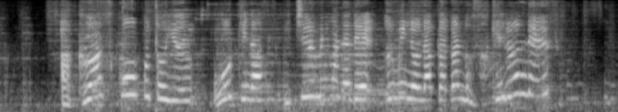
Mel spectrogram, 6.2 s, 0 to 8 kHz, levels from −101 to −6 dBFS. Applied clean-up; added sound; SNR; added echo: neural separator model SepFormer DNS4.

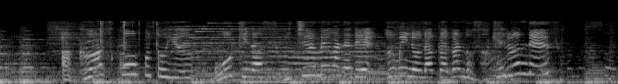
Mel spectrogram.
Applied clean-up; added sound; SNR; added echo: none; Crack / Crushing; 18 dB; reverberation time 0.4 s.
